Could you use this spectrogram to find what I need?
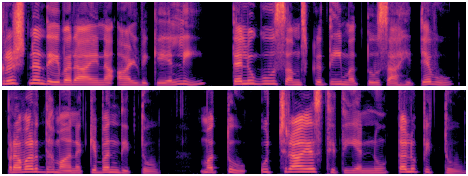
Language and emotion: Kannada, neutral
